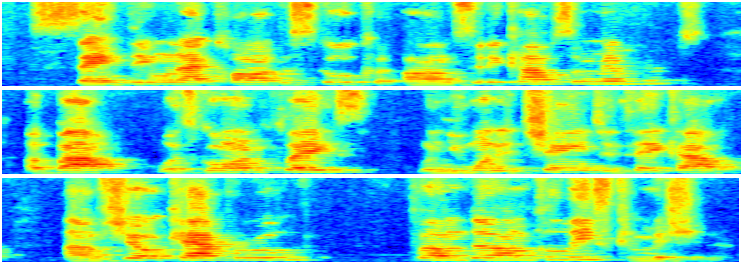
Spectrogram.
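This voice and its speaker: A plain, everyday voice from a woman, medium in pitch, at a moderate pace with fairly even intonation and big swings in loudness. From Springfield, Massachusetts. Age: 60s. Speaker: community activist. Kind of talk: public comment at community forum.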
